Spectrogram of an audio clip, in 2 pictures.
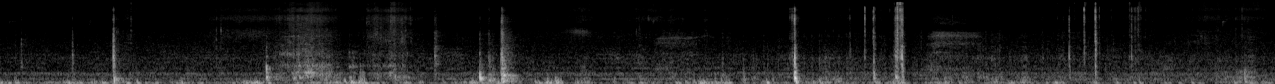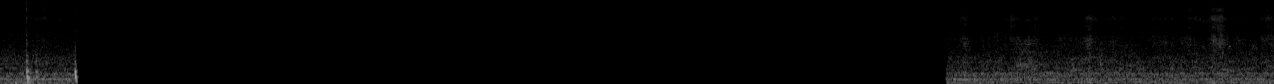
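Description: Honey bees buzz around an opened beehive during an urban hive inspection, a continuous close humming swarm with sharp passes of individual bees, then the sound cuts out completely before a quieter buzzing returns.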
